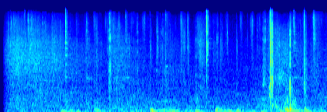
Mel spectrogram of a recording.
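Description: Badminton rally: rackets strike the shuttlecock with sharp pops about once a second, and the players' shoes thud on the court between shots. The hits get louder near the end as the rally speeds up.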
